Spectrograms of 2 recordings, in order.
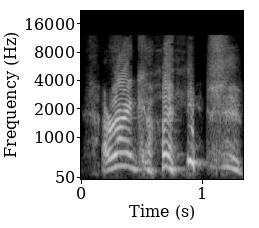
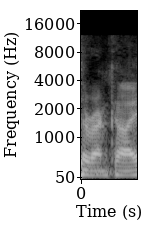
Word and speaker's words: Arankai: I never know how to pronounce it. Arankai. It is a Rankai, yeah.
